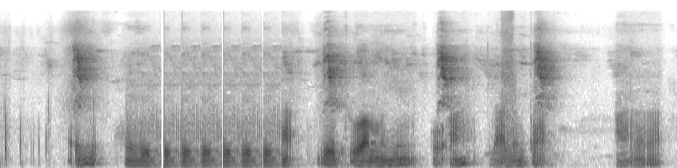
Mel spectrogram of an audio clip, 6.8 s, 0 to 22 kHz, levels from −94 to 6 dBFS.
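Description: A CD stuck on one turn runs from 1.61 to 2.82 s: a scratch keeps knocking the laser back one track, so the same 0.2 s slice of speech replays six times, each jump marked by a brief mute, giving the quick, even stutter of a skipping disc.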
